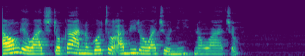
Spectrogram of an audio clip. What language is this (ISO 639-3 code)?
luo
